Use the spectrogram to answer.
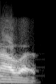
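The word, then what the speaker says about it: hour: एन का प्रयोग करेंगे अगर शब्द का पहला अक्षर एच हो ध्यान दीजिएगा और उसका उच्चारण साइलेंट हो ध्यान दीजिएगा अगर शब्द आपका शुरू शुरू हो रहा है एच से और लेकिन एच का उच्चारण माने दबा हुआ है साइलेंट है तो वहां पर एन लगेगा जैसे एन आवर आवर नहीं कहते हैं आवर कहते हैं एन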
